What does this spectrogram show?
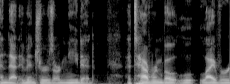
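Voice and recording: Someone reading aloud in a natural voice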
